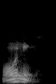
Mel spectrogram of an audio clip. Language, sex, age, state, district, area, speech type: Nepali, male, 30-45, West Bengal, Kalimpong, rural, conversation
